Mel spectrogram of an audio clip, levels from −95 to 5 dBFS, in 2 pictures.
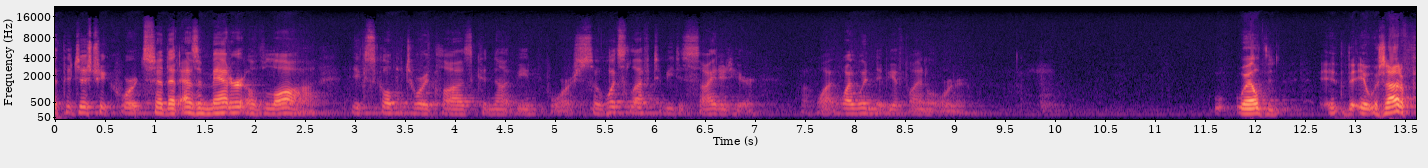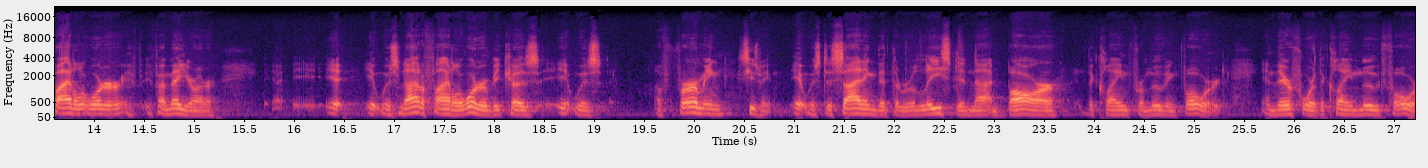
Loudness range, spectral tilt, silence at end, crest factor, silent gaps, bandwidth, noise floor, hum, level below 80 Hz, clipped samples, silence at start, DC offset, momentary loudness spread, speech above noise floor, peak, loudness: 13 LU; -4 dB/octave; 0 s; 20 dB; none; 19 kHz; -59 dBFS; none; -68 dBFS; under 0.1%; 0 s; under 0.1%; 20 LU; 35 dB; -4 dBFS; -24 LUFS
